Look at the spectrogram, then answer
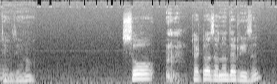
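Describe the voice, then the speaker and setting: With an Indian accent, a man speaks at a fairly high pitch in a dark, mellow tone. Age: 80s+. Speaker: industrial safety officer. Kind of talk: interview answer.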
